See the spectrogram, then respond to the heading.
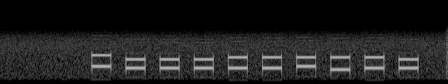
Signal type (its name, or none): DTMF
